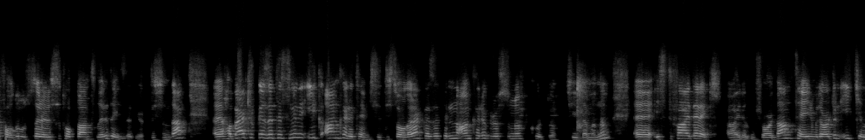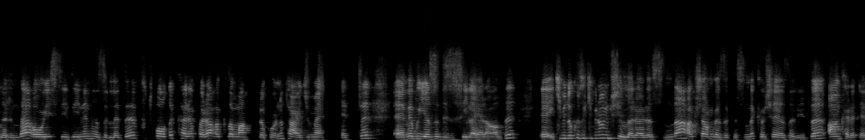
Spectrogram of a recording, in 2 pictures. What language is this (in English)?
Turkish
